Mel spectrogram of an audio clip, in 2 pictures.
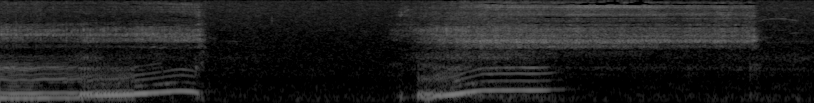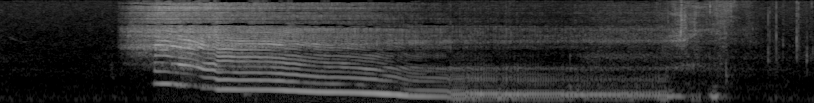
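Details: Grumpy basset hound demanding attention with drawn-out moaning vocalizations: two short rising groans, then a long loud howl-like moan that slides downward and trails into a low grumble, in a quiet room.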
